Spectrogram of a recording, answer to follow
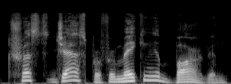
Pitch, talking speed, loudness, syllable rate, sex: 130 Hz, 155 wpm, -19 LUFS, 4.2 syllables/s, male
